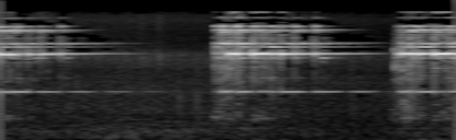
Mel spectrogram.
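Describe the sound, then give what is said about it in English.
A doorbell ringing at the front door of a house, sounding in three bright, high-pitched metallic rings, the middle one sustained longest, each ending abruptly. “the doctor rang the bell”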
